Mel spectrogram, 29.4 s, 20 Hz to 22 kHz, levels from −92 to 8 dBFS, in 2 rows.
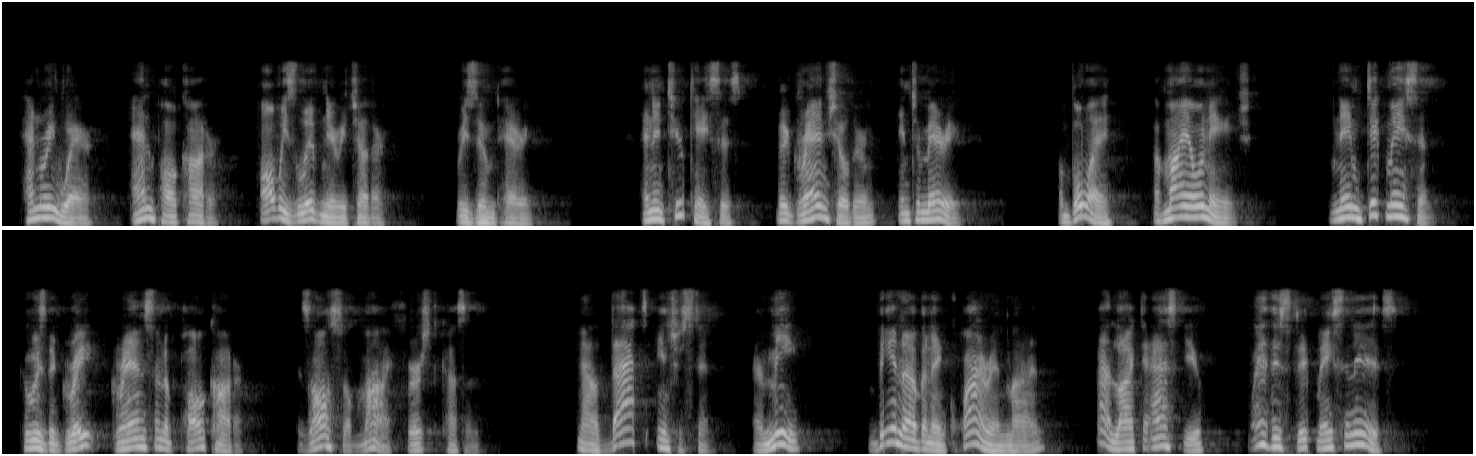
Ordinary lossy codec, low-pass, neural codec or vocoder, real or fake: AAC, 48 kbps; 7.2 kHz; codec, 44.1 kHz, 7.8 kbps, DAC; fake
